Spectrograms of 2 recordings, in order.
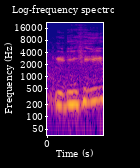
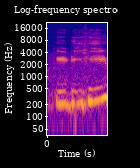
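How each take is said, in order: Both takes have the same delivery.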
